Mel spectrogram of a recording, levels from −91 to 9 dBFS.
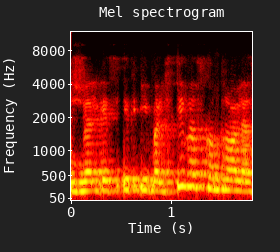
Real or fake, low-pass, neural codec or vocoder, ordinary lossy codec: real; 7.2 kHz; none; Opus, 16 kbps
